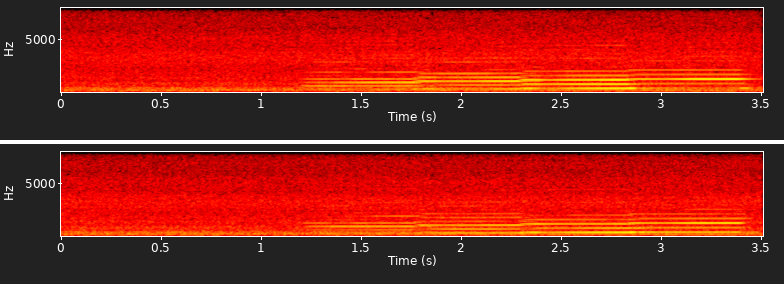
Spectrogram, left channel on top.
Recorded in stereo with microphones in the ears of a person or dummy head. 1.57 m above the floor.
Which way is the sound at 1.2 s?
35° left (ahead or behind).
